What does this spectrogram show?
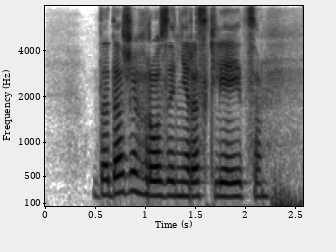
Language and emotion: Russian, neutral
